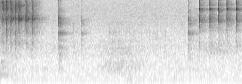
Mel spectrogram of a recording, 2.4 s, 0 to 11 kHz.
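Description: Front drag knob of a Jaxon Saltuna 550 spinning reel clicking as it is turned another half turn tighter. Near the end the drag starts to give out line with fast, even ratchet clicks as line is pulled off the spool by hand.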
